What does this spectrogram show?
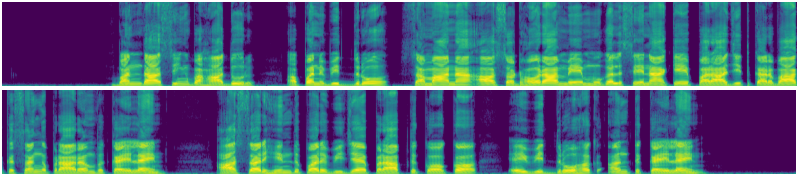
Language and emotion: Maithili, neutral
